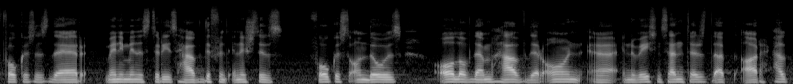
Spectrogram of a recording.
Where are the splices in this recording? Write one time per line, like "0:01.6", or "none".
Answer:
none

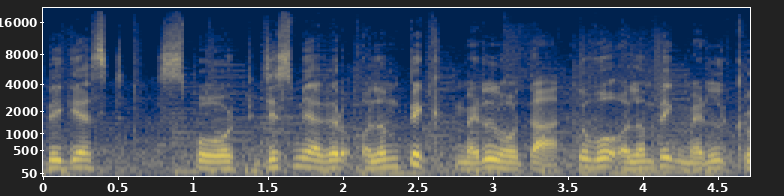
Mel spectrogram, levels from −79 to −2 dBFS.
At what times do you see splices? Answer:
0:01.4
0:03.5

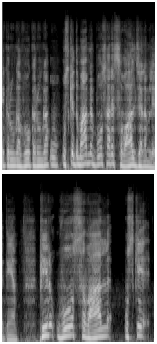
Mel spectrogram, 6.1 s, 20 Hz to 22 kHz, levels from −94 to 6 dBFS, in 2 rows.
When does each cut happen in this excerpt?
0:00.9

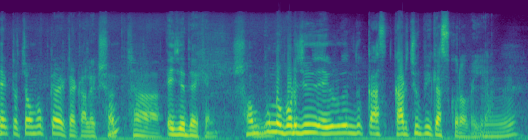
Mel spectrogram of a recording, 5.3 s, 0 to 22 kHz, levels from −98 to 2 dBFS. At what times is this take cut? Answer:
none

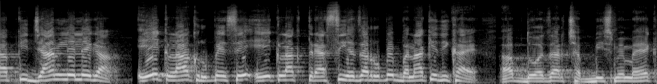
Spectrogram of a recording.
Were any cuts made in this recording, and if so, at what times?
0:01.2
0:04.9

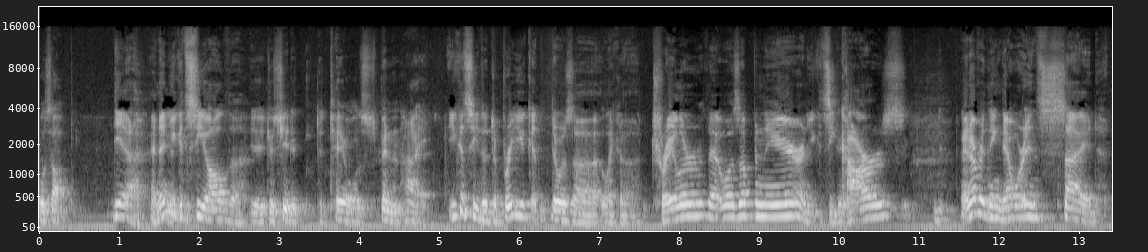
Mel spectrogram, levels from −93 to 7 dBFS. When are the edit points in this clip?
none

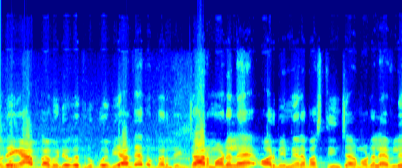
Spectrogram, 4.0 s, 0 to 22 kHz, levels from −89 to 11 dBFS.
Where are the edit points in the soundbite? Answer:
0:01.8

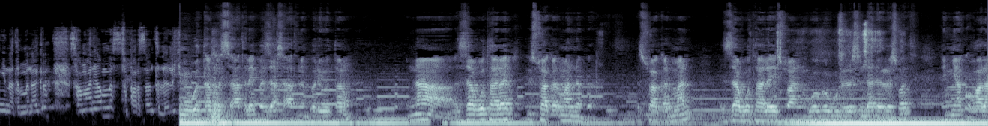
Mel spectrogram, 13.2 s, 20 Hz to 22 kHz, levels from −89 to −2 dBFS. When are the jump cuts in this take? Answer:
0:02.4

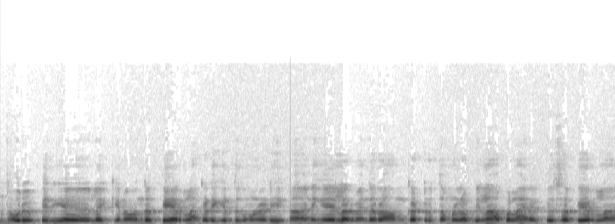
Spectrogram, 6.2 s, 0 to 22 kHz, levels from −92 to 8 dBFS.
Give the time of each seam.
0:02.8

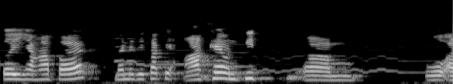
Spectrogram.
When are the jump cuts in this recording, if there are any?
none

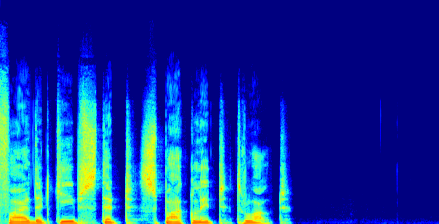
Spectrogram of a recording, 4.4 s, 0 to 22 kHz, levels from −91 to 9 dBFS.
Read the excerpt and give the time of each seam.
none

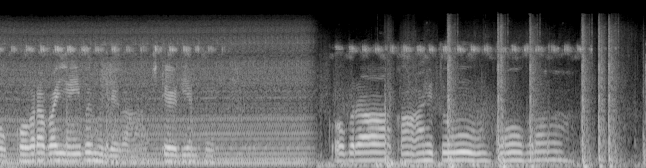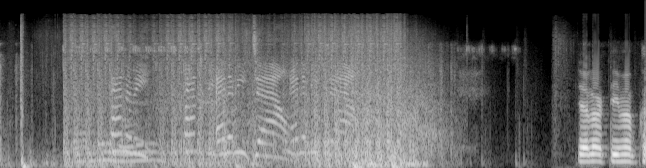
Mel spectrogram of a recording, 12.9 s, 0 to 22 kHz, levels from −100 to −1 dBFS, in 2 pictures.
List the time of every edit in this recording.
none

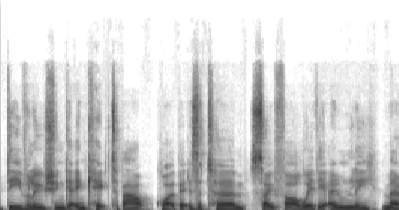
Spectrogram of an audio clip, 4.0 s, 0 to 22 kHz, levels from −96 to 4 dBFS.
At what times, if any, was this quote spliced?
0:02.5

